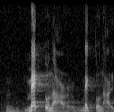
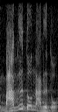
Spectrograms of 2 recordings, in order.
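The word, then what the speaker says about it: McDonald's: 근데 일본 선생님이 가르쳐가지고 맥도날 이게 발음이 마그도나르도 이렇게 해요. 마그도나르도.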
